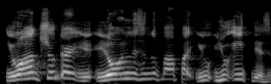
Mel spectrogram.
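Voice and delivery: high, fast retold scolding; mock-stern dad calling a bluff; scolding father. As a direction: challenge the child, pitch jumping up. Father retells scolding his toddler.

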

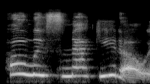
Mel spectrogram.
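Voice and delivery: loud high "Holy snackito!"; excited exclaim. Acted. Kitty boy exclaiming at a tasty fly, loud and high. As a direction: yell it out as the thrilled kitty. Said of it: "exclaimed the kitty boy".

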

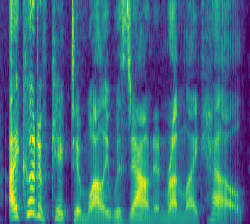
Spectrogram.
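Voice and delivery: plain reading voice

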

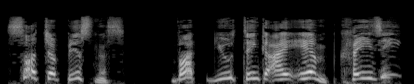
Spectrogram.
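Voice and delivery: high-pitched, incredulous outburst; indignant. A narrator's reading. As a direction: protest as if the caller were mad. Shopkeeper outraged at the demand.

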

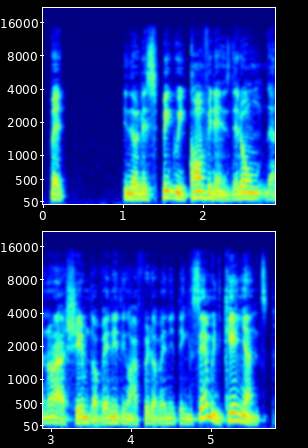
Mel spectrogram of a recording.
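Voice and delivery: ordinary talk

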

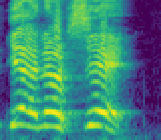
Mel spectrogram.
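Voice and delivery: loud, high, fed-up yelp; exasperated outburst. Real, not acted. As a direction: blurt it out in disbelief.

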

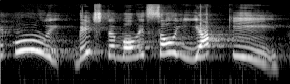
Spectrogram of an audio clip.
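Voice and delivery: hammed-up picky child; mock child disgust. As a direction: play a picky kid. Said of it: "You might say".

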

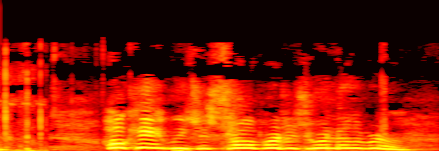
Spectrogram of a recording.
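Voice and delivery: high, loud and fast; excited. Pretend. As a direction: blurt it out, thrilled. Excited after teleporting.

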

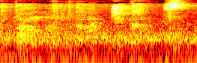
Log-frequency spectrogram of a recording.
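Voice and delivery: breathless whisper to the viewers; awed whisper. Real, not acted. Host to viewers, overcome by the gift, whispering. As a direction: whisper it in awe.

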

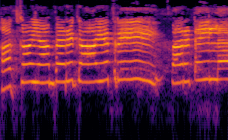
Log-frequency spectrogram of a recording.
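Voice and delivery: high, slow sing-song call; new bride voice. Acted. New bride calling out to the first wife, high and drawn out. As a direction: stretch it out high and sweet.

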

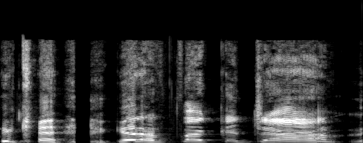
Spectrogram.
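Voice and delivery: high, loud scornful yell; mock shout. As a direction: bark it at the lazy clown. Yelling at Pennywise.

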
